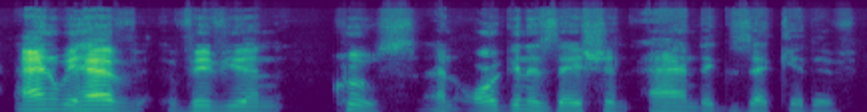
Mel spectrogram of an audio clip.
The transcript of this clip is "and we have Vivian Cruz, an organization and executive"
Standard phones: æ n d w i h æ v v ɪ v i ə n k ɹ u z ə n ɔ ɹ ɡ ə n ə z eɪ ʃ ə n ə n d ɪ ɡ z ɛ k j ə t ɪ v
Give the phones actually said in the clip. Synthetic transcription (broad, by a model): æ n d w i h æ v v ɪ v i ə n k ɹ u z ə n ɔ ɹ ɡ ə n ə z eɪ ʃ ə n ə n d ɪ ɡ z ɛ k j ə t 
